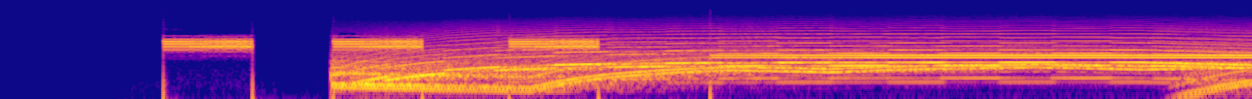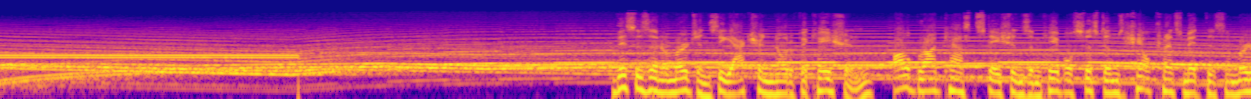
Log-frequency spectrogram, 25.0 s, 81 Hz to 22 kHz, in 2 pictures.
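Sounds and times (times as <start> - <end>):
sirens winding up: 3.3 - 25.0.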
